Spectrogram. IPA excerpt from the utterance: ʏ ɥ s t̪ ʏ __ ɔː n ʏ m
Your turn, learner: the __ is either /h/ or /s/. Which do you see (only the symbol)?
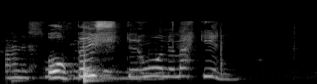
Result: h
